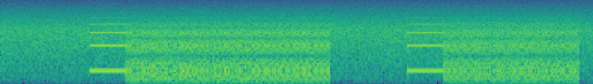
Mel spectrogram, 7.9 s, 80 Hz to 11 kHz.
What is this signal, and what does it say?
POCSAG pager data (1200 baud), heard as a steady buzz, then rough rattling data, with radio hiss.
